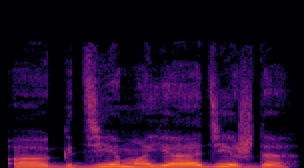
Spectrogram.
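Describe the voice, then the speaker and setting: A woman voicing a confused, hungover man who speaks slowly and hesitantly. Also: mid-range voice, mellow, no room sound, studio quality, lightly acted. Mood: bewildered. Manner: slow, hesitant, halting.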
